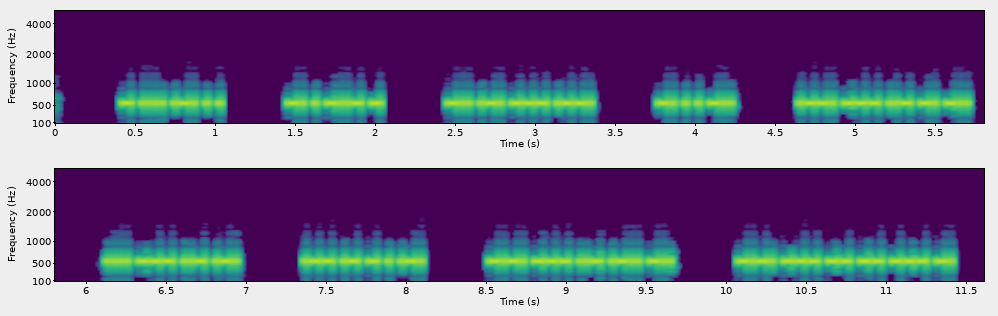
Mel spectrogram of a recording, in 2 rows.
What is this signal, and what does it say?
Morse code, heard as a keyed tone, about 60 wpm, 550 Hz. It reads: THREE NEXT DROP NEED POUND HOUR WATER COULD COMMON
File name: 632 words / 632 Words 60WPM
